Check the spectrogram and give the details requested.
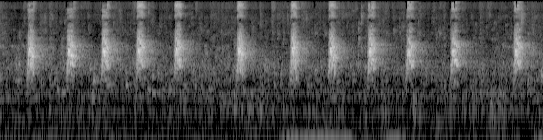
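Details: Cucak jenggot, or grey-cheeked bulbul, besetan used to coax kept birds: loud, evenly paced harsh buzzy notes repeated roughly every third of a second throughout, clean and dominant.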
